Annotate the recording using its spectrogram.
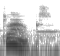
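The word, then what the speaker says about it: glaux: written in greek you should pronounce it claux from what i recall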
